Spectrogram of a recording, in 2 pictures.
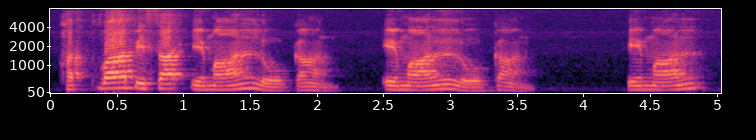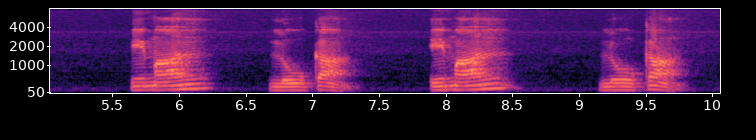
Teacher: So it should be pronounced using nose. It's a nasalized sound. Not much effort. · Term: Chandrabindi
